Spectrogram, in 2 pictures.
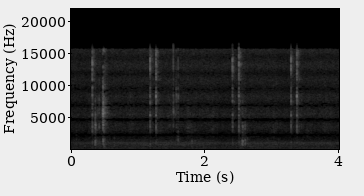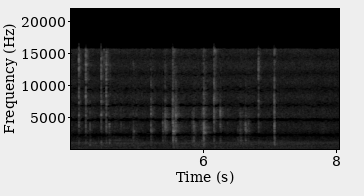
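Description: Computer mouse and keyboard clicks: a dozen or so light, irregular clicks, with a steady low hum underneath.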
